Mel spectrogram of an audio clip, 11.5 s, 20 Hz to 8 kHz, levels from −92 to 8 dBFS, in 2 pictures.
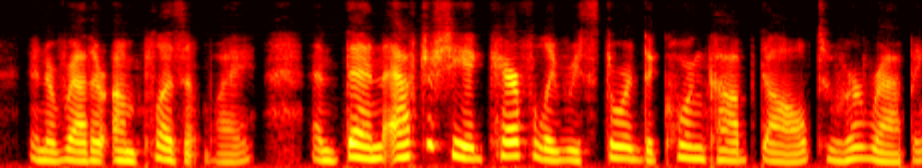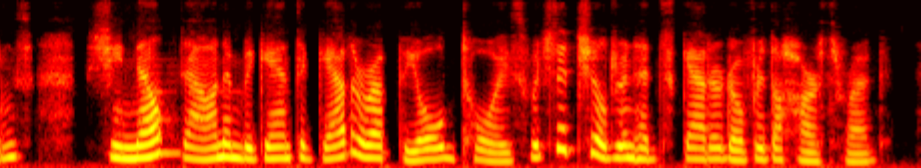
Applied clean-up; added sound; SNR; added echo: neural diffusion model UNIVERSE++.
